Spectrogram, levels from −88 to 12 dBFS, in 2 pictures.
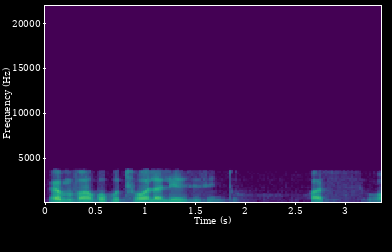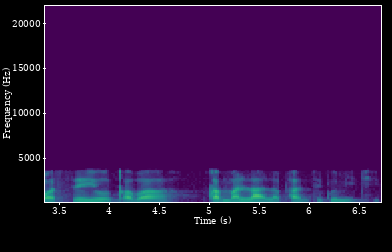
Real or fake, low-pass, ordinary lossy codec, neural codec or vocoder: real; 3.6 kHz; none; none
